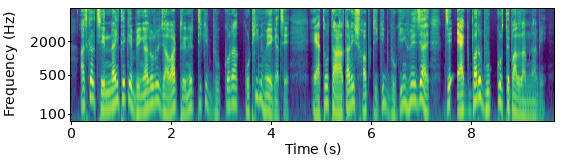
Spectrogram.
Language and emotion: Bengali, sad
